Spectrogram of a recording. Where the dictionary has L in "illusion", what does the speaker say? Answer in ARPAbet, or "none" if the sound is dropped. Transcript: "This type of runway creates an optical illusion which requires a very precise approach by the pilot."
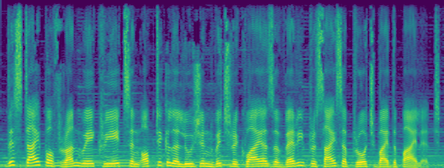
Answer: L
